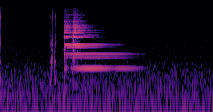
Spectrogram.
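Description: A quick double click about a second in, then a single bell ding that rings out and fades over about a second and a half: the sound effect of a YouTube subscribe-button animation.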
